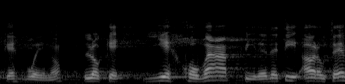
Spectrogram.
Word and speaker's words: Jehová: el nombre de Dios, que en hebreo así como está no dice nada, pero cuando uno le añade las vocales que no están ahí mostradas se pronuncia Jehová.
